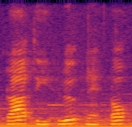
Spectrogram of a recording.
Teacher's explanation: Pay attention here that the R sound is not as harsh as in English, so it's not like R, not like R, but it's very soft in between L and R, so like ra, ri, ru, re, ro.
